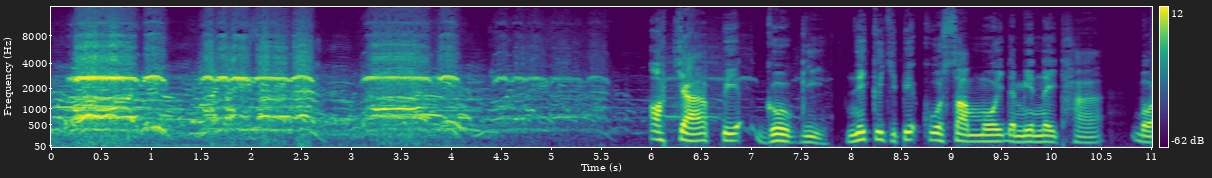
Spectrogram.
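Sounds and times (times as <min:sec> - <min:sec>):
crowd of thousands chanting at an airport in Dhaka: 0:00.0 - 0:07.6
speech: 0:06.0 - 0:11.0.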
